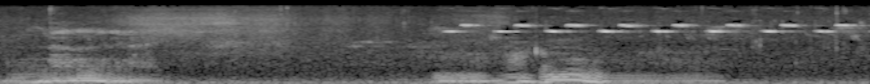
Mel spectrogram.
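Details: A visiting Bengal kitten makes loud, low, throaty murmuring growls in short bursts while eating, with quick high ticking sounds behind.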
